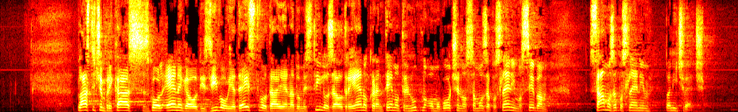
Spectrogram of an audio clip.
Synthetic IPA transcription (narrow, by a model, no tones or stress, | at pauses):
plaːst̪it͡ʃənpɾikaːzzɡɔlɛːnɛɡaɔd̪iziːʋɔwjɛd̪ɛjst̪ʋɔd̪ajɛnad̪ɔmɛst̪iːlɔzaɔd̪ɾɛjɛːnɔkaɾant̪eːnɔt̪ɾɛnuːt̪nɔːmɔɡoːt͡ʃɛnɔsamoːzapɔslɛːnimɔseːbam | saːmɔzapɔslɛːnimpanit͡ʃʋɛt͡ʃ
